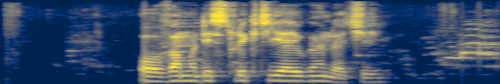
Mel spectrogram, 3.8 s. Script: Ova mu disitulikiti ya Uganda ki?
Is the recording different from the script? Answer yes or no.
no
